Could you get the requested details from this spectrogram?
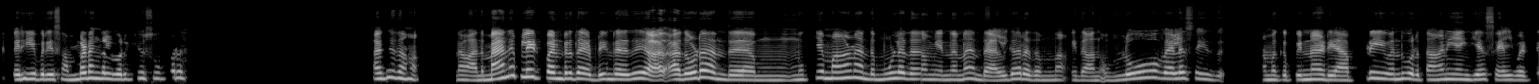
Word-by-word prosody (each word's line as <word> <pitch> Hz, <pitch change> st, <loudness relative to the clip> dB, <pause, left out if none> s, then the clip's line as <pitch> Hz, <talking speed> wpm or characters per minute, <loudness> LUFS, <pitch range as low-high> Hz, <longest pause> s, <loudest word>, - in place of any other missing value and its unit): பெரிய 255 Hz, +3 st, +2 dB
பெரிய 230 Hz, 0 st, +2 dB
சம்படங்கள் 270 Hz, +4 st, +2 dB
வரைக்கும் 235 Hz, +3 st, -3 dB
சூப்பரா 295 Hz, +3 st, -5 dB, 1.9 s
அதுதான். 270 Hz, -2 st, 0 dB, 0.4 s
நான் 215 Hz, -2 st, -3 dB
அத 195 Hz, -, -3 dB
மேனிபுலேட் 350 Hz, +3 st, +6 dB
பண்றது 270 Hz, -1 st, +4 dB
அப்படின்றது 235 Hz, +2 st, +1 dB, 0.2 s
அ -, -, +7 dB, 0.2 s
அதோட 260 Hz, +6 st, +3 dB
அந்த 230 Hz, -4 st, -2 dB, 0.7 s
முக்கியமான 285 Hz, +6 st, 0 dB
அந்த 245 Hz, -4 st, -3 dB
மூலதனம் 250 Hz, -4 st, -1 dB
என்னென்னா 215 Hz, +4 st, -3 dB
அந்த 210 Hz, -3 st, -4 dB
அல்காரிதம் 205 Hz, -1 st, -3 dB
தான். 205 Hz, -, -10 dB
இது 200 Hz, 0 st, -8 dB
ஆன் 190 Hz, -, -7 dB
அவ்வளோ 215 Hz, +7 st, -1 dB, 0.3 s
வேலை 270 Hz, +1 st, +2 dB
செய்யுது, 235 Hz, -6 st, -7 dB, 0.4 s
நமக்கு 215 Hz, 0 st, -4 dB
பின்னாடி 225 Hz, -1 st, +2 dB
அப்படி 230 Hz, +10 st, -2 dB, 0.2 s
வந்து 255 Hz, +2 st, -2 dB
ஒரு 225 Hz, -, -5 dB
தானியங்கியா 230 Hz, 0 st, -1 dB
செயல்பட்டு 205 Hz, -1 st, -5 dB
240 Hz, 130 wpm, -23 LUFS, 215-270 Hz, 1.9 s, அ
